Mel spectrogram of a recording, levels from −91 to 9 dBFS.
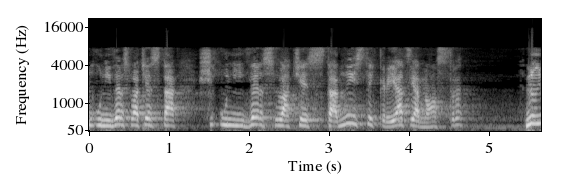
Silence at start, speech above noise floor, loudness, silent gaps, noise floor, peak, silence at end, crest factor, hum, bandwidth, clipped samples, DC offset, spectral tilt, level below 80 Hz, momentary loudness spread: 0 s; 29 dB; -15 LUFS; none; -45 dBFS; 0 dBFS; 0 s; 16 dB; none; 8 kHz; under 0.1%; under 0.1%; -5 dB/octave; -50 dBFS; 12 LU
